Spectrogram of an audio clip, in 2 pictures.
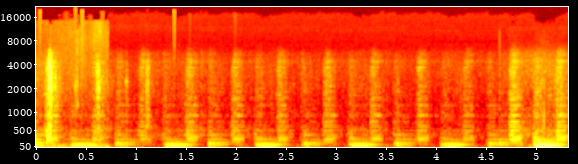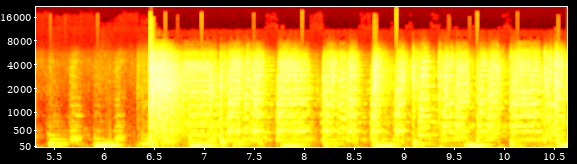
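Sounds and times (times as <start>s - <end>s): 
steady rhythmic music beat: 0.0s - 10.6s
firecracker lit from a cigarette exploding in crackling bursts: 6.4s - 10.6s.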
